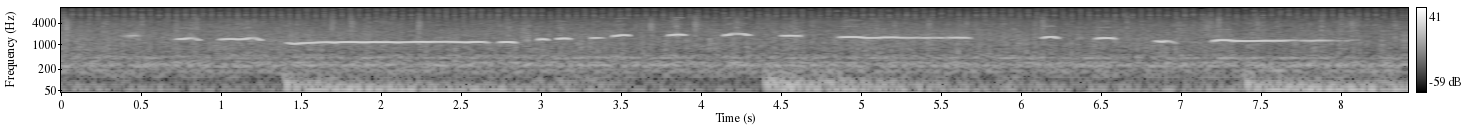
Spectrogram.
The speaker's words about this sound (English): shrugged and walked into the darkness, whistling again.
